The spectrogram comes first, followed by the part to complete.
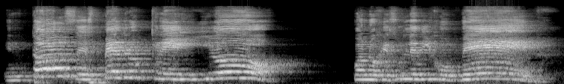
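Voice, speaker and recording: A man preaching in a church with a very high, bright and forceful voice. He takes his time, throws questions out to the congregation, then answers them himself. The sound booms around a very echoey room. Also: expressive, a little slow. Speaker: pastor. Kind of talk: sermon.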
